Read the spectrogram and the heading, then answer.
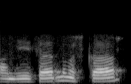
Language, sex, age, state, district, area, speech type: Punjabi, male, 45-60, Punjab, Pathankot, rural, conversation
